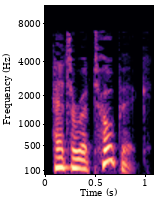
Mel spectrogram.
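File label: "heterotopic", English, British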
